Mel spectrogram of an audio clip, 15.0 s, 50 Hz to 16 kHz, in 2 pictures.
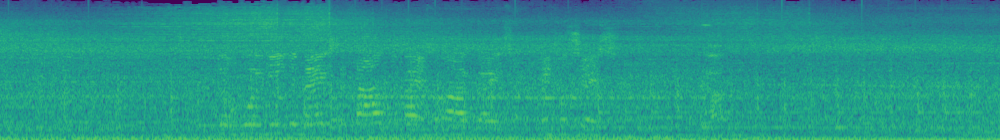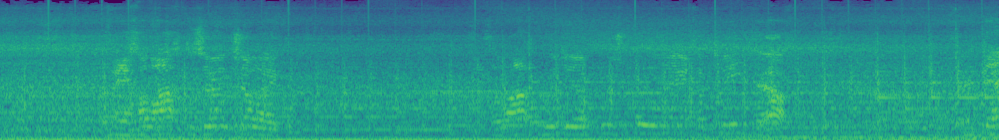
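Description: AM500 pushback tug's engine running with a steady low rumble while pushing an Airbus A330-200 back from the stand.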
